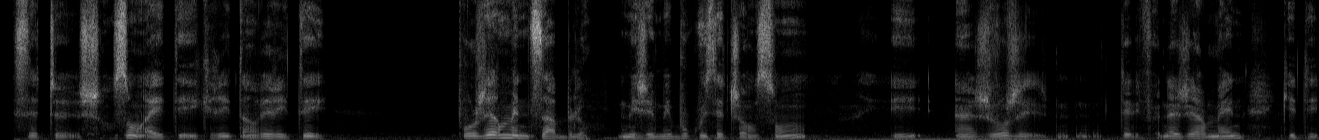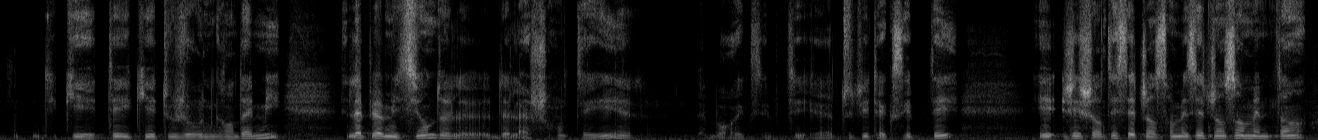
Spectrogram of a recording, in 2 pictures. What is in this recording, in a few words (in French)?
Commentaires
